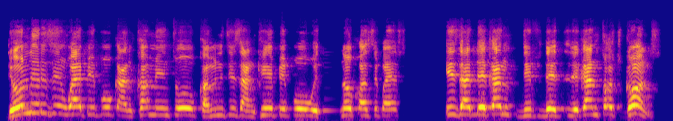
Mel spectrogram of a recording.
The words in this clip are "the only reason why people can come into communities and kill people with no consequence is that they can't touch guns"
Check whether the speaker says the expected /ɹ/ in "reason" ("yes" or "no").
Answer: yes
